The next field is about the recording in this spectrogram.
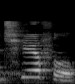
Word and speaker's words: cheerful: One last thing, actually going back to cheerful, which we talked about earlier, the last syllable of that, the full, is the open capital cookie sound, and not the schwa, right? – Technically, yes. The F-U-L suffix is most often realized, especially when it's drawn out, as flying you open, cheerful.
